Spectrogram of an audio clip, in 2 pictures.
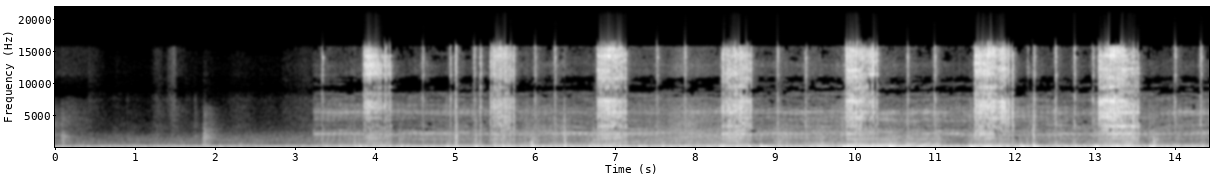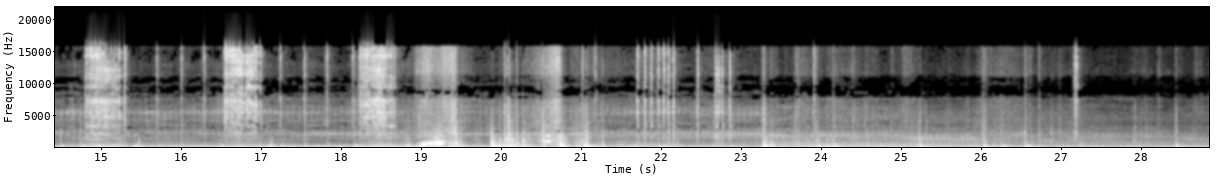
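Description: Equalizer Viper windshield cord-removal tool being wound in short, regular strokes, roughly one every second and a half, drawing its cutting cord through the windshield's urethane. About two-thirds of the way through there is a brief rising and falling squeal. A low steady hum runs underneath.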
